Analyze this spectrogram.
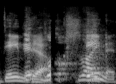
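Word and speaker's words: Demuth: She pronounces it. It's like Damoth.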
